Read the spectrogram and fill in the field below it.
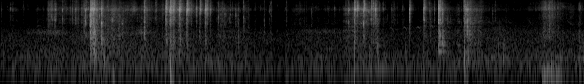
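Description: Twigs and branches rustle and snap as a hand pushes through them.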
